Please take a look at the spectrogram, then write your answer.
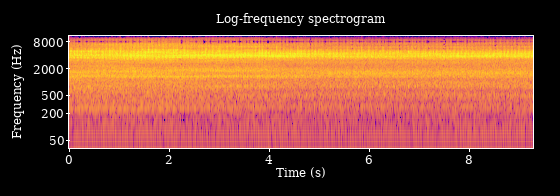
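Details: BMW engine when cold: a thin, steady high-pitched screech over a light, fast mechanical clatter. The noise occurs only when the engine is cold.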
